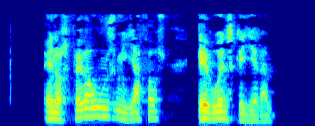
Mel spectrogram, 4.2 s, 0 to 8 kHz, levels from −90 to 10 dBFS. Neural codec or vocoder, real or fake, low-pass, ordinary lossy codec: none; real; 7.2 kHz; MP3, 24 kbps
